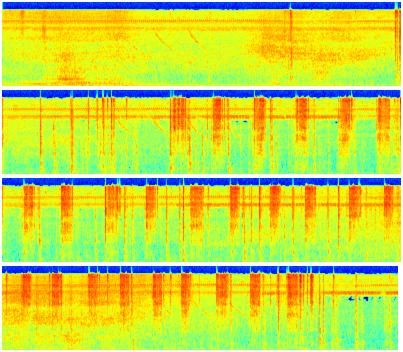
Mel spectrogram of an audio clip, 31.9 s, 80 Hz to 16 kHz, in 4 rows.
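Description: Hand ratchet with a 10 mm socket on a 6-inch extension, clicking in quick bursts of strokes as it backs out bolts of the lower air cleaner housing. This starts about eight seconds in, after some rustling as the tool is handled and fitted.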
